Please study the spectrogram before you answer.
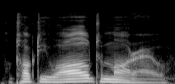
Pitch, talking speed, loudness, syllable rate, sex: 110 Hz, 240 wpm, -16 LUFS, 5.0 syllables/s, male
